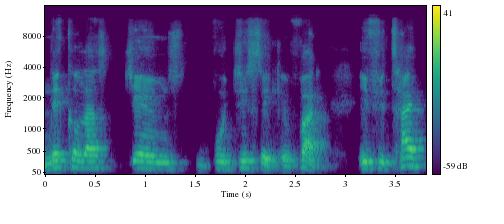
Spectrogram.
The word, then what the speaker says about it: Vujicic: I have a hard time pronouncing his name. Pastor Vesichu, somebody help me out, please. Pastor Nicholas Vujicic, yeah.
